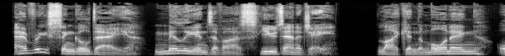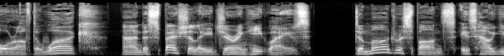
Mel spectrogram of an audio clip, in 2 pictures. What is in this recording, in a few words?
english british explainer videos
